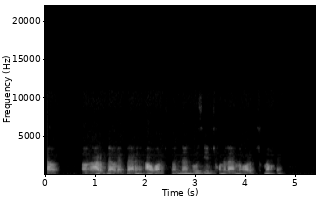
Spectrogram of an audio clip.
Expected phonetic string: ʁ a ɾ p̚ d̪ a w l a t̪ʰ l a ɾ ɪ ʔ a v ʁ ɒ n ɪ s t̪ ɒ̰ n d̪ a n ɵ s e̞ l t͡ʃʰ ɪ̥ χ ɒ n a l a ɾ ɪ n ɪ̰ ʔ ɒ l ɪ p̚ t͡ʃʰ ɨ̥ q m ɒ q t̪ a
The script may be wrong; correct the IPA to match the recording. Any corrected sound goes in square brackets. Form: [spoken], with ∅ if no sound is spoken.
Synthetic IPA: ʁ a ɾ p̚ d̪ a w l a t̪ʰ l a ɾ ɪ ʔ a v ʁ ɒ n ɪ s t̪ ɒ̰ n d̪ a n ɵ [z] e̞ l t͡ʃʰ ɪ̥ χ ɒ n a l a ɾ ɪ n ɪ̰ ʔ ɒ l ɪ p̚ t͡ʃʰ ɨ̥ q m ɒ q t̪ a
